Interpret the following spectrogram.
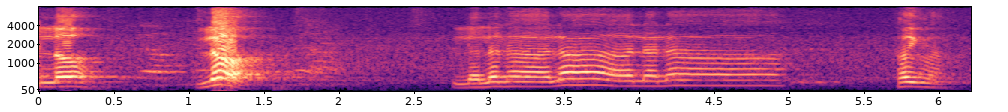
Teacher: तो ल का उच्चारण करोगे ना लंबे समय तक, तो जो वायु होगी ना वह पार्श्व यानी समांतर रूप से इधर से भी तब बाहर निकलेगी। · पार्श्विक वर्ण, ये ऐसा वर्ण हो जिसे बोलते वक्त जो हवा हो ना वो साइड से निकले, जीभ की साइड से निकलेगी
